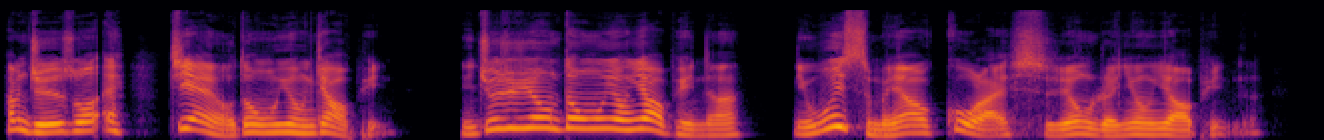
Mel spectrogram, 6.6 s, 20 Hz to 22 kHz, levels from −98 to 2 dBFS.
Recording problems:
none

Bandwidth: 16 kHz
